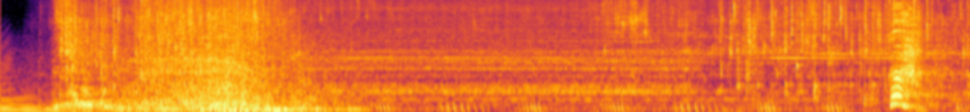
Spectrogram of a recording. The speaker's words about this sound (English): Hop on my lap. Let's get flushing.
